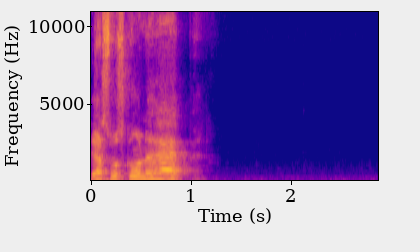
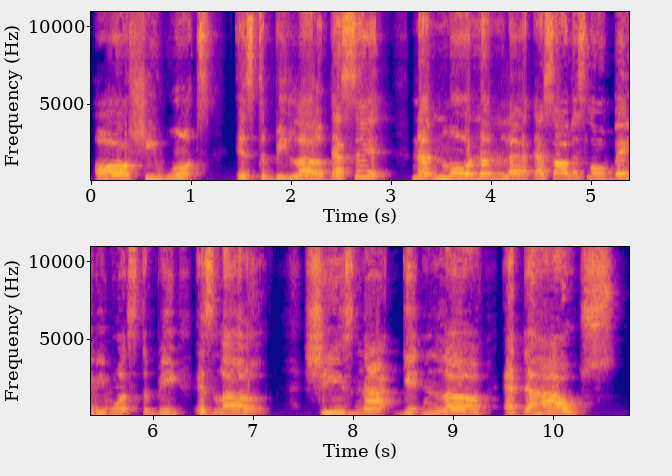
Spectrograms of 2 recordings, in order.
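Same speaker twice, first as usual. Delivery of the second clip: higher-pitched, emphatic pleading; impassioned plea; 4 semitones higher, 3 dB louder than usual. Real, not acted.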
